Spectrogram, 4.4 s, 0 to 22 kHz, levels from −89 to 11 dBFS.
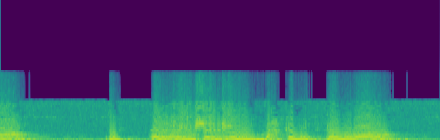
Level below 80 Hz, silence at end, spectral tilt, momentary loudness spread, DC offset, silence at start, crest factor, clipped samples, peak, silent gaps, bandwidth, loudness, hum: -26 dBFS; 0 s; -4.5 dB/octave; 14 LU; under 0.1%; 0 s; 4 dB; 20%; 0 dBFS; none; 11 kHz; -3 LUFS; none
